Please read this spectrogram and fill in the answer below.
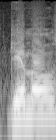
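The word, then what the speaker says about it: גימל: Gimel sounds like get in girl.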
